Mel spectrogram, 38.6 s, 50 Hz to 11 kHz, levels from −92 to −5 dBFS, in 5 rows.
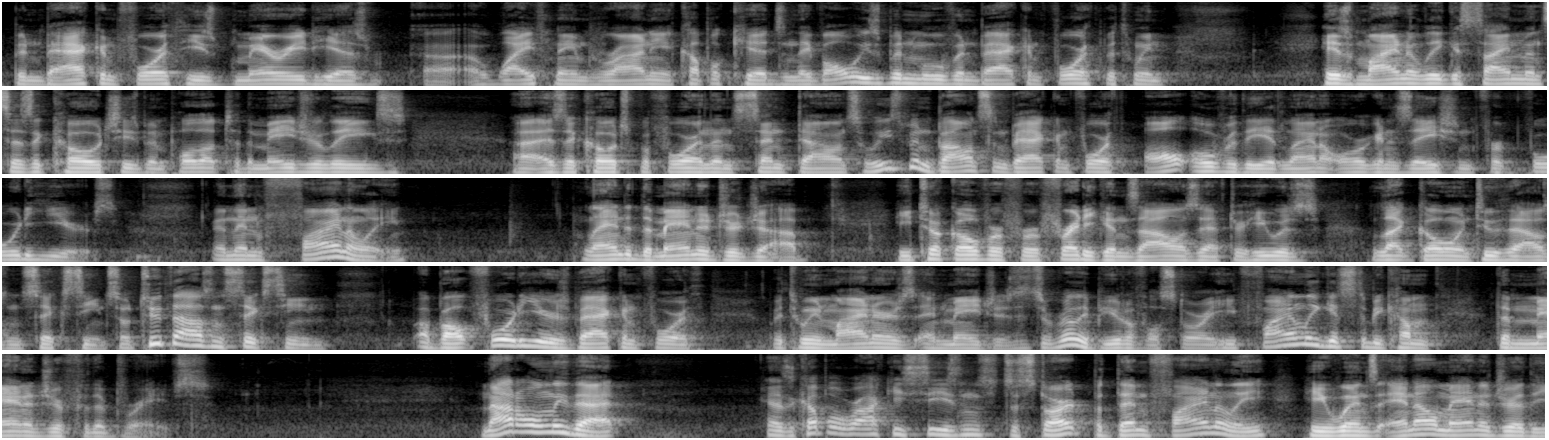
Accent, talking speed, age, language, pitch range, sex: American, 205 wpm, 20-39, English, 110-130 Hz, male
